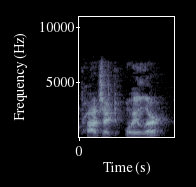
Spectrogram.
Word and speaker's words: Project Euler: It's called Project Euler. That's how you pronounce it.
